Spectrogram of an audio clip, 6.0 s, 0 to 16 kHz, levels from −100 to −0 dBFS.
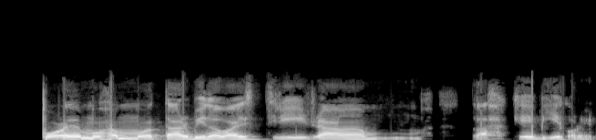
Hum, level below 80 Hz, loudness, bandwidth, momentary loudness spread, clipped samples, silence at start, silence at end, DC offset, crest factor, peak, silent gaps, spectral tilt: none; -48 dBFS; -14 LUFS; 6.8 kHz; 12 LU; under 0.1%; 0.45 s; 0.05 s; under 0.1%; 12 dB; 0 dBFS; 4.33-4.38 s, 4.58-4.72 s; -8.5 dB/octave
